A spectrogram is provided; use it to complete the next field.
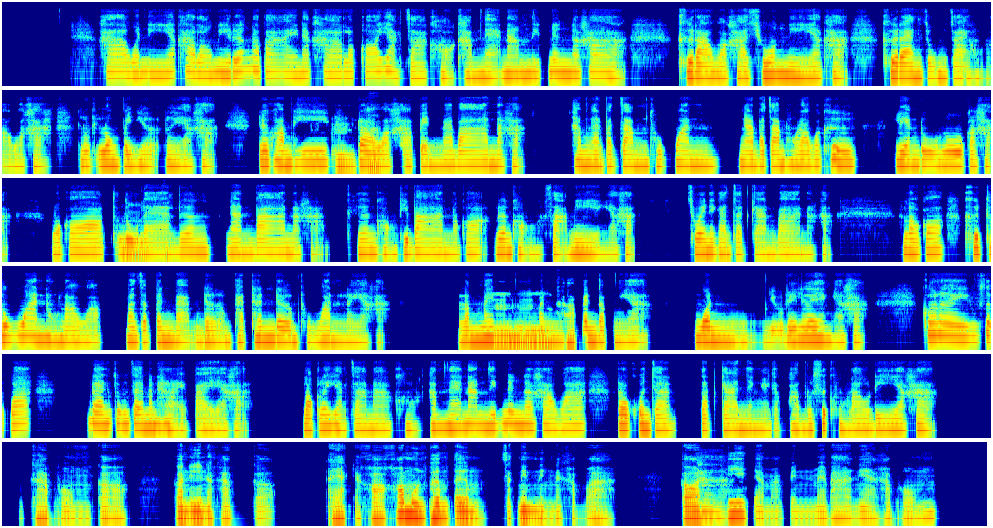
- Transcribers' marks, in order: tapping; in English: "แพตเทิร์น"; other background noise
- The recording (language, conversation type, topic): Thai, advice, จะทำอย่างไรให้มีแรงจูงใจและความหมายในงานประจำวันที่ซ้ำซากกลับมาอีกครั้ง?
